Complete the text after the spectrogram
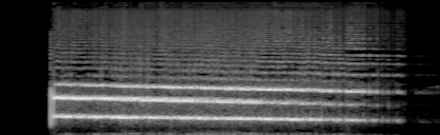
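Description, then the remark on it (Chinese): A wolf lets out one long, loud howl that holds a steady, slightly sinking pitch for about three and a half seconds before trailing off, with no other sounds around it. “狼仰头长嚎，法推似乎听懂了，这是狼群积极进攻的号令，而且那条狼自愿担任佯攻，负责吸引猎物的注意。”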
